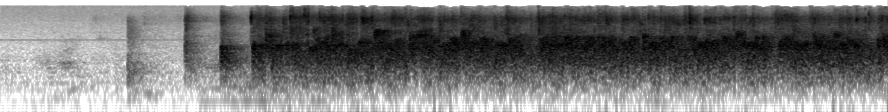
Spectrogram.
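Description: A small audience applauds in a room.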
